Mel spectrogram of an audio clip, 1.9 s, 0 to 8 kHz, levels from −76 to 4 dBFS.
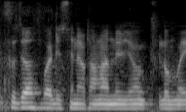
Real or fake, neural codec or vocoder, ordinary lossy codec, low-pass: fake; codec, 16 kHz, 2 kbps, X-Codec, HuBERT features, trained on general audio; none; none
